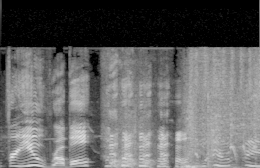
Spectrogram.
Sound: laughing

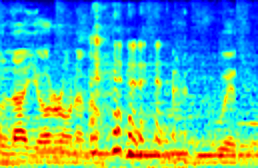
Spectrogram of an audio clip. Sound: laughs

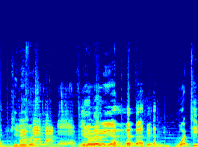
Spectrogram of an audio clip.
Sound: speaking squeakily

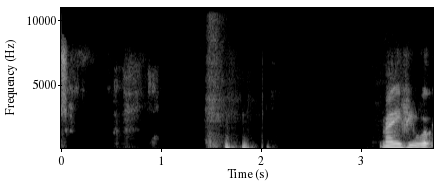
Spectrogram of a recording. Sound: laughing

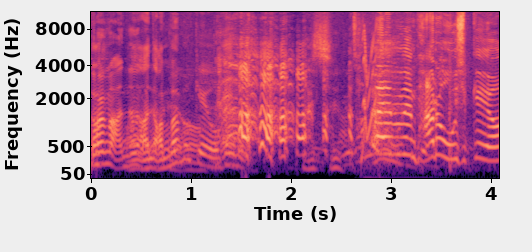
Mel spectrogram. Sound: hahahaha

